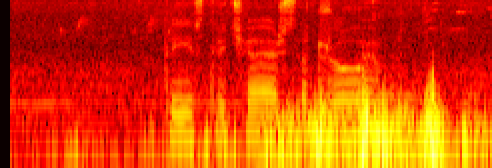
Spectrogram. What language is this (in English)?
Russian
